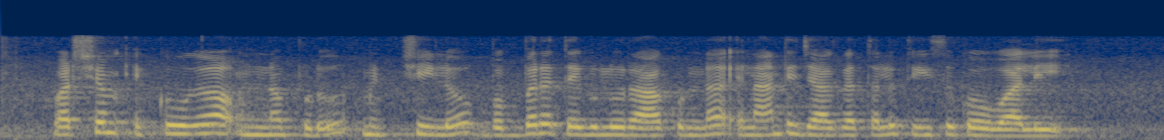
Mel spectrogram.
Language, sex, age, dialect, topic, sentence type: Telugu, female, 25-30, Central/Coastal, agriculture, question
